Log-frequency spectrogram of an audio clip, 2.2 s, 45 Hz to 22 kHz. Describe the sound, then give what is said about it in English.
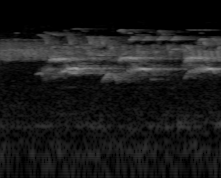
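Many birds sing at once in a dense, continuous chorus of high chirps and trills, steady, with no voices present, heard in 2020 during COVID-19 lockdown. “In 2020, as we enclosed ourselves to protect ourselves and others from the ravages of COVID-19, I noticed for the first time in a long time the resonant chorus of birdsong.”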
